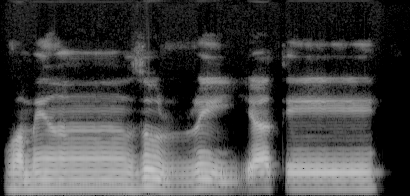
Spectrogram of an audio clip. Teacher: یہاں نون ساکن کے بعد ذال ہے جو کہ 15 حروف اخفا میں سے ہے، یہاں آپ نون کے اوپر غنہ کریں گے۔ وَمِن ذُرِّيَّتِي، اور تی کو لمبا کریں، ذال کو را کے ساتھ ملائیں اور را کو یا کے ساتھ، ذُرِّيَّتِي، تی کے آگے یا مد ہے اس لیے میں نے اس کو لمبا کیا۔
